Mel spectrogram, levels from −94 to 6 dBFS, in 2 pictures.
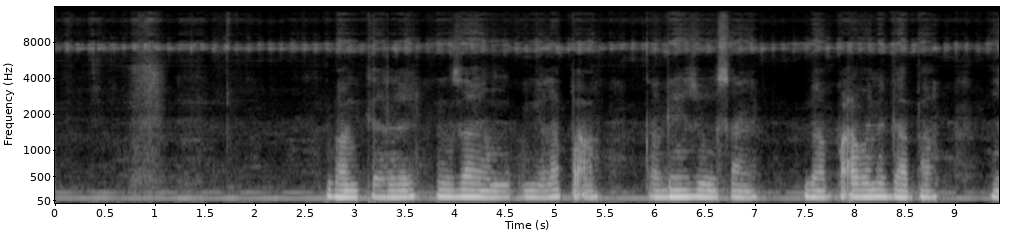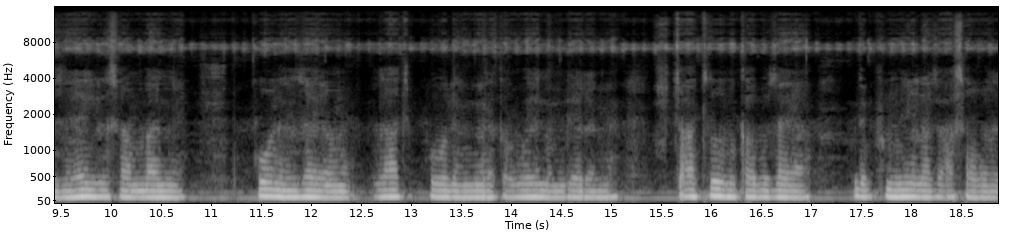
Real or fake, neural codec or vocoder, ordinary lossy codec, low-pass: fake; codec, 44.1 kHz, 2.6 kbps, SNAC; AAC, 64 kbps; 14.4 kHz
